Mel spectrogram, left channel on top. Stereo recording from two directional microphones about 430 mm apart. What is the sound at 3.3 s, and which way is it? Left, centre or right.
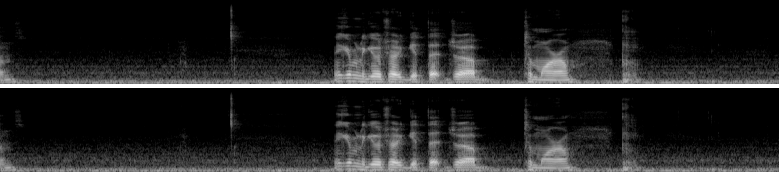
Speech, centre.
